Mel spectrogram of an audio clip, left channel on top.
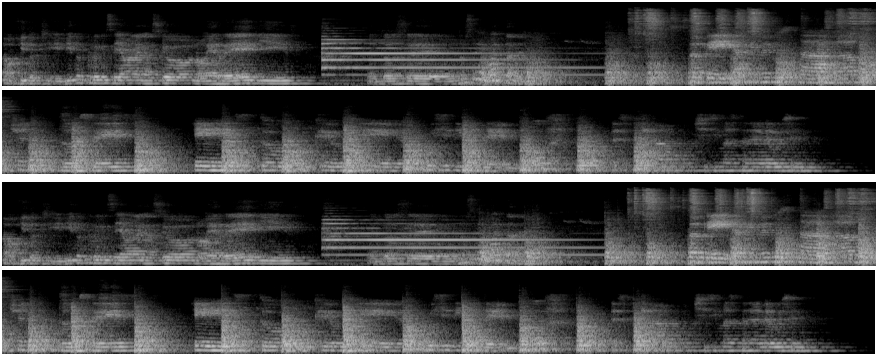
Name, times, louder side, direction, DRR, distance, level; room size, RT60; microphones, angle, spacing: voice 1, 0.0-2.9 3.6-5.3, left 2 dB, 45° left, -3 dB, 0.6 m, -26 dB
Percussion / Church bell, 3.2-7.1, equal, 75° left, 0.7 m, -28 dB
sound 1, 4.6-5.7 6.0-10.5 10.9-15.5, right 1 dB, 85° right, 0.7 m, -23 dB
sound 2, 6.2-7.7 8.0-8.8 9.1-9.9 11.0-11.7, right 2 dB, 50° right, 0.8 m, -34 dB
voice 2, 6.9-10.0 10.6-14.4 14.8-16.8, right 1 dB, 25° right, -4 dB, 0.4 m, -27 dB
2.7 x 2.5 x 3.6 m, 0.97 s
head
